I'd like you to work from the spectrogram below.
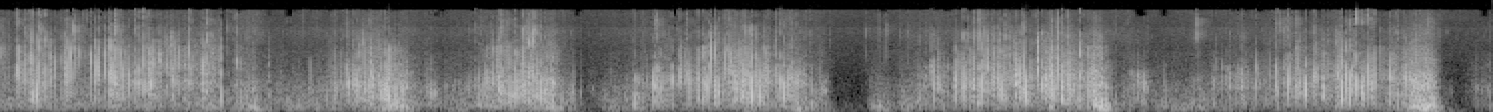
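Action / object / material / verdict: scrape / plastic mesh scouring pad / plastic mesh / none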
